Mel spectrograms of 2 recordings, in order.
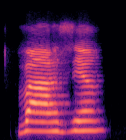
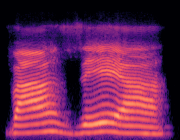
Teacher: O E está mais fraquinho do que o A. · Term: ditongo crescente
